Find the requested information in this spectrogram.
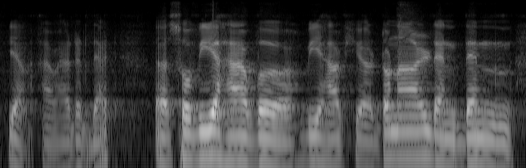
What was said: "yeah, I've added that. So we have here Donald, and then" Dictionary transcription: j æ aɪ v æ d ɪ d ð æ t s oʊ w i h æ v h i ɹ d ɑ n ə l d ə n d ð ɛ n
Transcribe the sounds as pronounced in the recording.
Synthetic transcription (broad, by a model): j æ aɪ v æ d ɪ d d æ t s oʊ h i h æ v h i ɹ d ɑ n ə l d ə n d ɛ n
